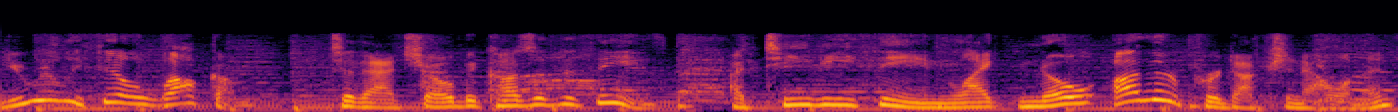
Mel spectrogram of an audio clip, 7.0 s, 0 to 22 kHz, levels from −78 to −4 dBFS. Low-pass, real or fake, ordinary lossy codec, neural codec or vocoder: 7.2 kHz; real; AAC, 48 kbps; none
